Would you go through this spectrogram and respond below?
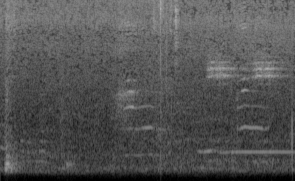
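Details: Domestic cat, part of a male and female pair, makes soft drawn-out meows, a brief one then a longer steady cry, quiet over a hissy room background.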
